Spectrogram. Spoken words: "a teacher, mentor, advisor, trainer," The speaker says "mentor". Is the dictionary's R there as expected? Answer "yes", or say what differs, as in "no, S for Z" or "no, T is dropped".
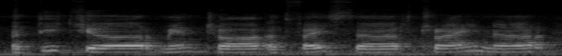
yes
